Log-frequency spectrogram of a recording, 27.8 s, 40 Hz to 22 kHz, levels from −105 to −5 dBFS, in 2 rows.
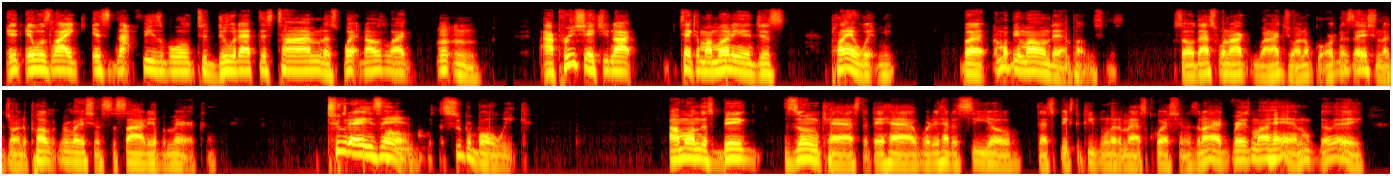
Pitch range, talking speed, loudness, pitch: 100-135 Hz, 205 wpm, -30 LUFS, 120 Hz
